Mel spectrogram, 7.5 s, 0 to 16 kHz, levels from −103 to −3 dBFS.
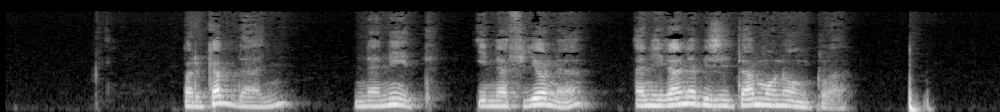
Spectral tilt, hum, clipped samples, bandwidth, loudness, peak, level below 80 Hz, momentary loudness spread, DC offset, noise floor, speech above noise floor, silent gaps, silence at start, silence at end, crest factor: -8 dB/octave; none; under 0.1%; 11.5 kHz; -19 LUFS; 0 dBFS; -38 dBFS; 17 LU; under 0.1%; -77 dBFS; 60 dB; none; 1.4 s; 0.5 s; 20 dB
